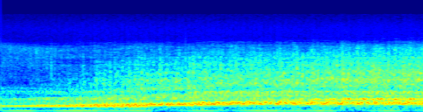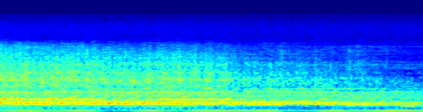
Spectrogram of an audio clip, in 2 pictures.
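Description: A truck engine runs with a steady, low, droning hum that stays constant and unbroken throughout, with no voices over it.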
